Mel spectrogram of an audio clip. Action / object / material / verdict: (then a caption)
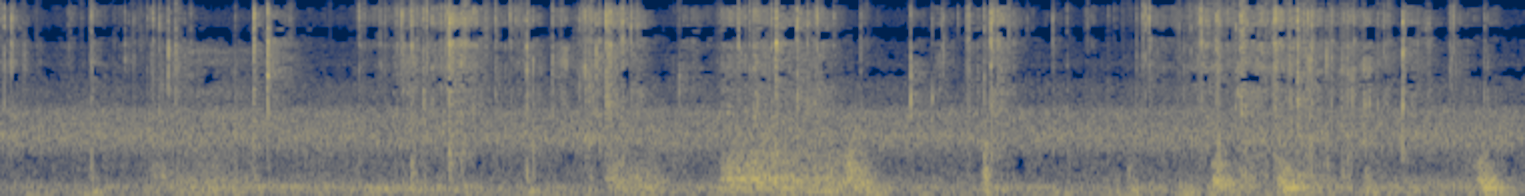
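scrape / bar of soap / soap / none. A metal blade carves and scrapes a solid teal-green bar of soap with an embossed logo, held in the hand, and chunks break off. A steady run of crisp, bright scraping crackles and sharp cracks is heard, with a few longer, fuller grinding passes along the way.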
